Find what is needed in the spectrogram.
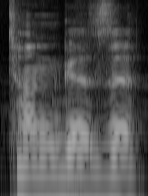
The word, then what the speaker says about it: tongues: T-O-N-G-U-E-S. – Yeah, it's the U after the G that throws you right. – Tongues. – Because other than that, it'd be tongs.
